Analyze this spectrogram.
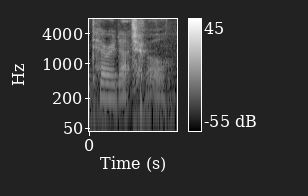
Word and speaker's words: pterodactyl: Think about the name pterodactyl. Pterodactyl. Cuz they tear off a piece of toilet paper and stuff it in your ears. That one's a good one. But because the P is silent.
